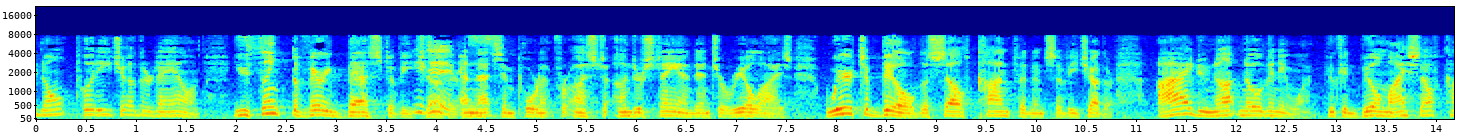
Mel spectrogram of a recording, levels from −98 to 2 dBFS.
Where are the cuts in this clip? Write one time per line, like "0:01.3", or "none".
0:04.2
0:12.8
